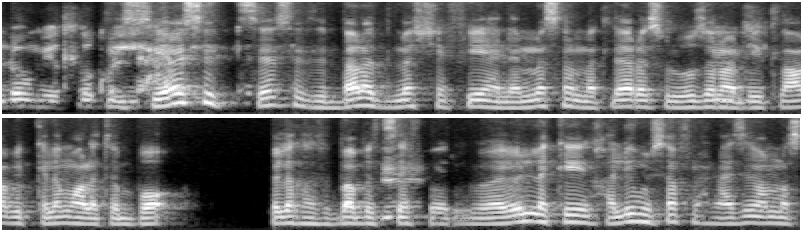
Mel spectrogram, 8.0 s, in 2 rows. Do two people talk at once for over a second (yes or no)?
no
